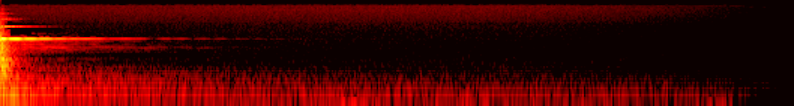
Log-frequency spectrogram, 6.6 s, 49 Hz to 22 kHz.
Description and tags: upright choiseul piano multisample recorded using zoom H4n
choiseul, multisample, piano, upright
